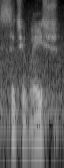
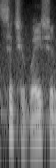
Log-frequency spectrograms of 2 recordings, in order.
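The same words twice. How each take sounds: First: The word is clipped short, missing its ending. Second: The word is said with all its syllables. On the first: "they shorten everything" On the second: "instead of saying situation"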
